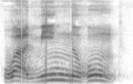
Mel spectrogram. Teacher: Mim hərfi izhar olur. Ağız yumulur.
